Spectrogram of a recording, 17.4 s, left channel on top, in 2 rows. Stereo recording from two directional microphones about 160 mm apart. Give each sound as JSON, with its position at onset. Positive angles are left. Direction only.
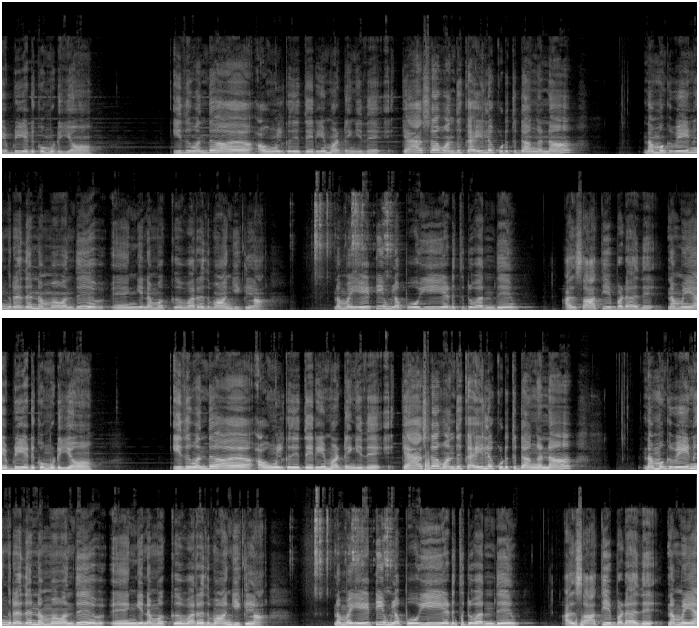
{"t": 0.0, "sound": "speech", "side_deg": -45}
{"t": 2.1, "sound": "speech", "side_deg": -40}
